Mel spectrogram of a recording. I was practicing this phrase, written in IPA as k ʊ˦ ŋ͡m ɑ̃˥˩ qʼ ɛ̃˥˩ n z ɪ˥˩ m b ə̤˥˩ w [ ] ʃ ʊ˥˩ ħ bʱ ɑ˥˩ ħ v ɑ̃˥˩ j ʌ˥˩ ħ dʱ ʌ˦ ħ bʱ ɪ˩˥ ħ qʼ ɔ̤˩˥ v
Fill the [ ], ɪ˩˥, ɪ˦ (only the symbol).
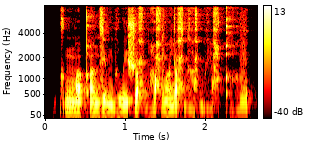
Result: ɪ˩˥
